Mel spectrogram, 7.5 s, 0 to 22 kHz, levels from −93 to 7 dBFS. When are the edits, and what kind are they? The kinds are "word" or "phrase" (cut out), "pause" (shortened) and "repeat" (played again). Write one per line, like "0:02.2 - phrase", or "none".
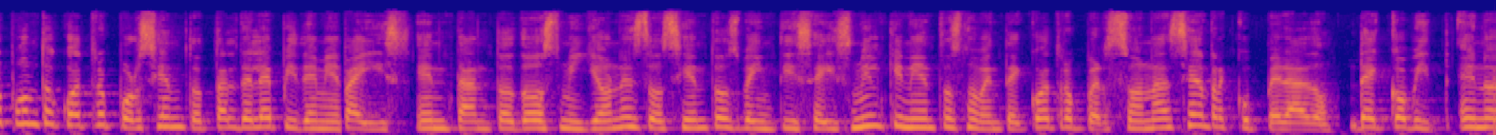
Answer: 0:00.9 - word
0:01.7 - phrase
